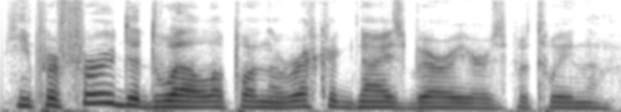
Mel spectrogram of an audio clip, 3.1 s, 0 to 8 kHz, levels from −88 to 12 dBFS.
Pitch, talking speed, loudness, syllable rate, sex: 145 Hz, 195 wpm, -17 LUFS, 6.0 syllables/s, male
